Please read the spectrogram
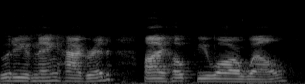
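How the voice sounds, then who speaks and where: Putting on a character voice, a man speaks at fairly high pitch and a moderate pace. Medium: read story. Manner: formal, terse.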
